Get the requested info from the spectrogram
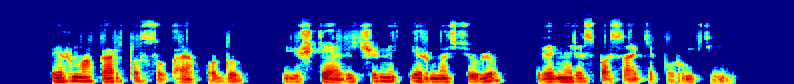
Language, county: Lithuanian, Klaipėda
